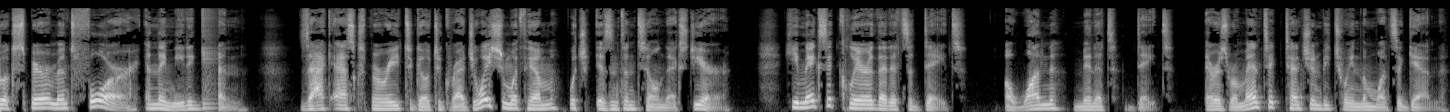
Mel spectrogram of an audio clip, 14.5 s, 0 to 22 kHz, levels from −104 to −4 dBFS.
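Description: At about 2.04 s there's a burst of packet loss lasting roughly 140 ms, to 2.19 s. The receiver fills the gap by stretching the last bit of sound and fading it, so you get a brief held buzz or hiss, then the speech jumps ahead with that stretch missing.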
